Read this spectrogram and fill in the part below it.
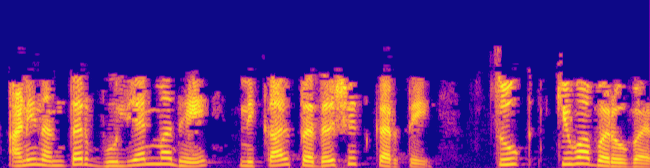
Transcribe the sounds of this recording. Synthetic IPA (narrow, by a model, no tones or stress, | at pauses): aɽ̃inənt̪əɾbʱuljamːəd̪ʱːje | nikalpɾəd̪əɾɕit̪kəɾt̪e | t͡suːkːĩw̃ʋabəɾobəɾ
